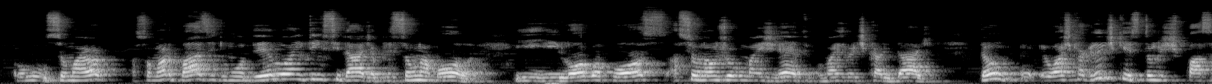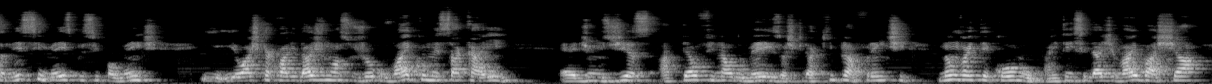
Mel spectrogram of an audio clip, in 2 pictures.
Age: 20-39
